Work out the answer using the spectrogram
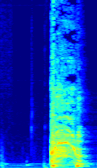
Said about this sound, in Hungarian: bocsánat a köhögésért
